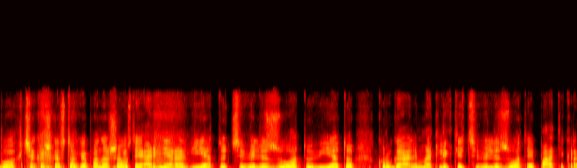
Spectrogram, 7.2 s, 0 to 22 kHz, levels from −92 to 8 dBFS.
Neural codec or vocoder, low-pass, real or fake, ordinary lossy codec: none; 9.9 kHz; real; Opus, 24 kbps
